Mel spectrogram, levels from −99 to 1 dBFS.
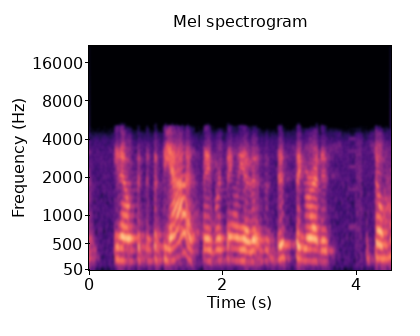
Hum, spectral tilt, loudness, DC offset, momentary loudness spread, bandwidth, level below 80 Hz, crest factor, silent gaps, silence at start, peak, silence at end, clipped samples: none; -7.5 dB/octave; -19 LUFS; under 0.1%; 9 LU; 5.2 kHz; -70 dBFS; 18 dB; none; 0 s; -2 dBFS; 0 s; under 0.1%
